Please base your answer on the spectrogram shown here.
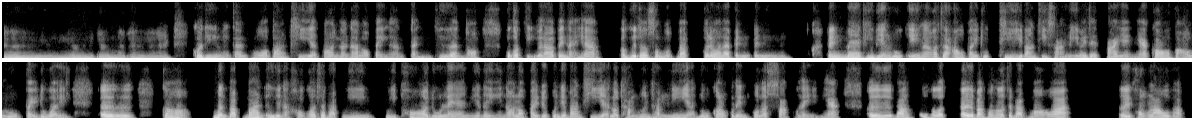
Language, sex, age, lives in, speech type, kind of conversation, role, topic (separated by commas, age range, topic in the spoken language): Thai, female, 30-34, Thailand, conversation, unstructured, none, ทำไมบางคนถึงโกรธเมื่อมีคนบอกให้หยุดเล่นโทรศัพท์?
